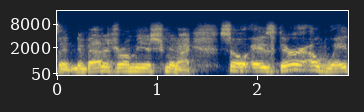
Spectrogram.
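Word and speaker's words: Nevadadromeus schmitti: and now someone just asked how do we pronounce nevada dromio schmidt-eye did i do it you did it i just answered a question all right that's how you pronounce it nevada draw me a schmidt so is there a way that you guys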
